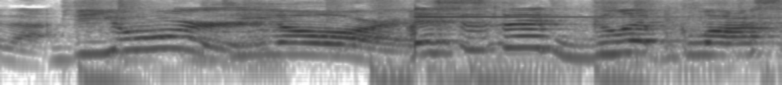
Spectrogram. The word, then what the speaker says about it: Dior: is expensive how do you say that Dior Dior this is the lip gloss that you can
